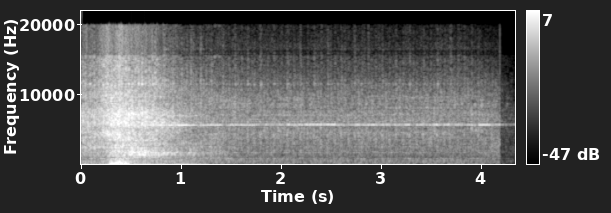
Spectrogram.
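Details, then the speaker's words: 1964 Triumph TR4 with recently rebuilt engine, running on the old distributor rotor that has play: uneven, lumpy idle with an irregular low beat about three per second; scope shows high resistance on cylinder 4; rough idle from worn rotor. "So she idles very rough for whatever reason with this."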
